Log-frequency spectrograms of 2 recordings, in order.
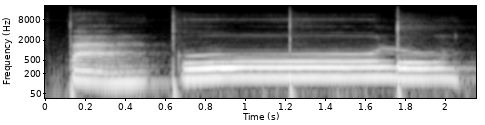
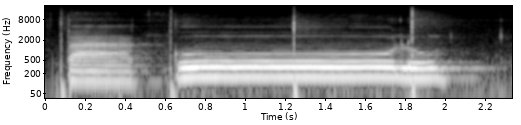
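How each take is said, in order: No difference in how they are said.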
